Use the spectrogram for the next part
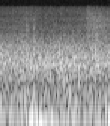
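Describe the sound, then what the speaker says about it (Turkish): Strong July wind at a seaside campsite in Çeşme, İzmir roars in a short, rough gust, buffeting the microphone with low rumbling. "Öyle bir rüzgar var burada"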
